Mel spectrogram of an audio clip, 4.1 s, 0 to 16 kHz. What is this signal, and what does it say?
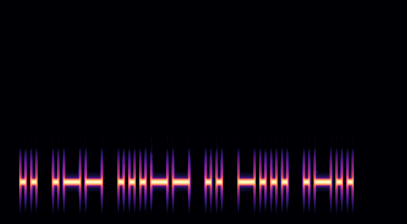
Morse code, heard as a keyed tone, about 22 wpm, 700 Hz. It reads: IW3IBL
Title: DXCC-100 Call Signs - 6 Characters - Repeated 3x - 22wpm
